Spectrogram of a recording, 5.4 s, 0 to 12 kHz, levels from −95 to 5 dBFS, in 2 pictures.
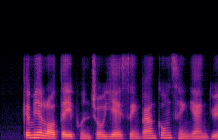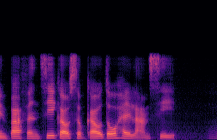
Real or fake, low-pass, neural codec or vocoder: fake; 7.2 kHz; codec, 16 kHz, about 1 kbps, DyCAST, with the encoder's durations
